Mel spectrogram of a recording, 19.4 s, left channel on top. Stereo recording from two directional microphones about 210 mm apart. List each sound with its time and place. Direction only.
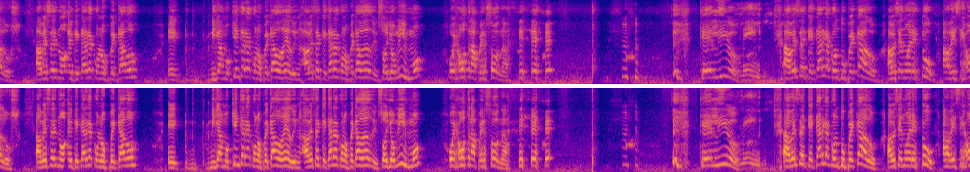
0.0 s speech: 50° right (ahead or behind)
12.4 s speech: 15° left (ahead or behind)
13.4 s speech: 50° right (ahead or behind)
14.8 s speech: 5° left (ahead or behind)
15.5 s speech: 45° right (ahead or behind)
18.9 s speech: 35° right (ahead or behind)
